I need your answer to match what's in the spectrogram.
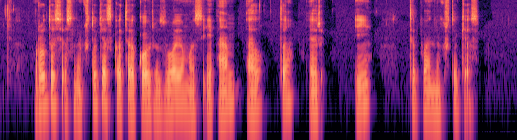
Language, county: Lithuanian, Tauragė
